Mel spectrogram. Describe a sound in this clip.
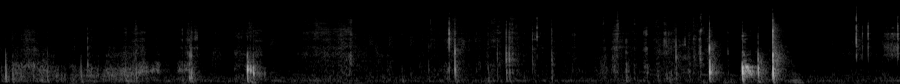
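Cardboard box parts rub and knock as a box is opened.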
